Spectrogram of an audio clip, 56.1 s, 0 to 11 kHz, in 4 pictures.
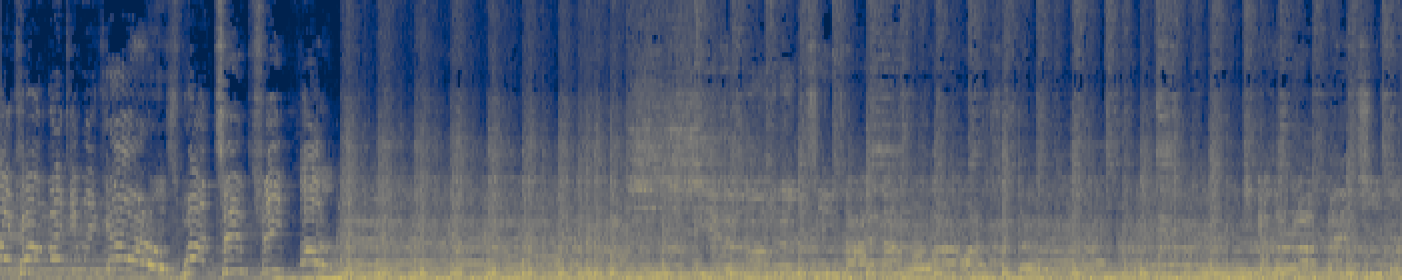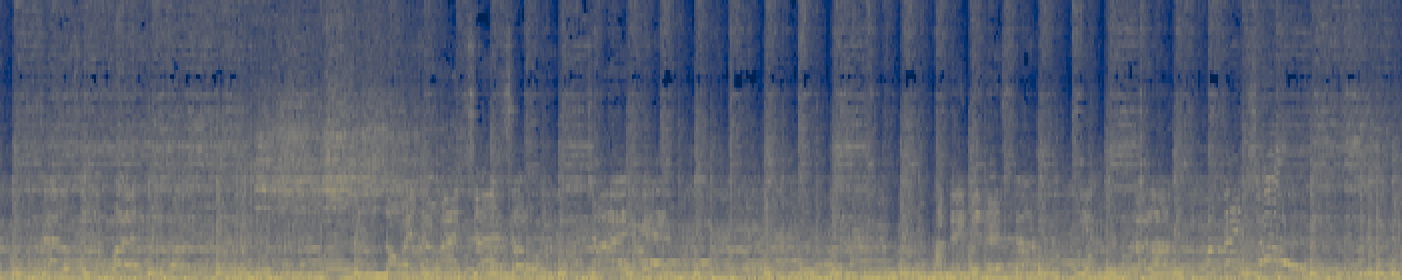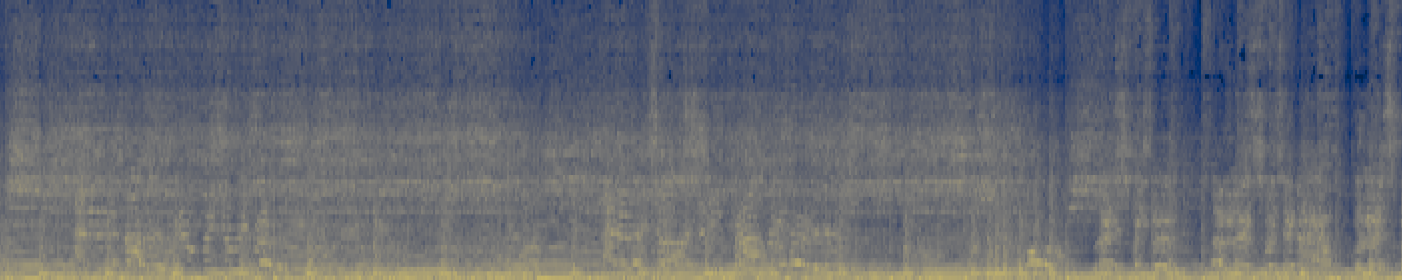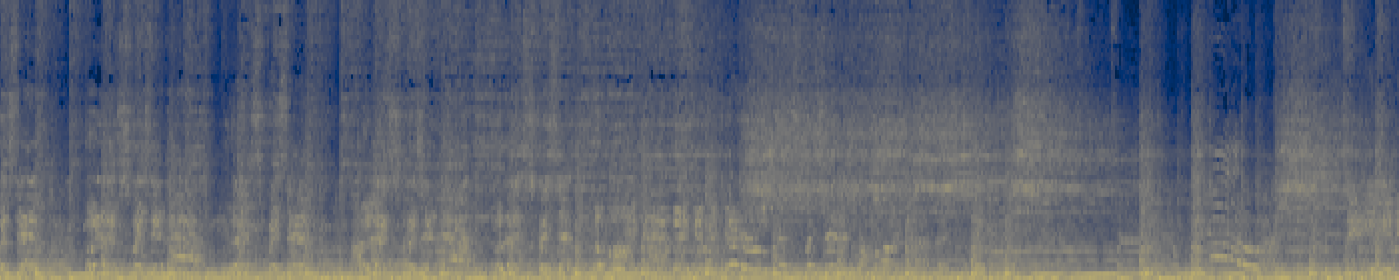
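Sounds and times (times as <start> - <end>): punk rock band playing: 0.0 - 56.0
man singing: 6.4 - 10.8, 12.3 - 21.3, 23.2 - 27.5, 28.4 - 32.0, 33.6 - 37.2, 38.0 - 52.8, 54.0 - 56.0.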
